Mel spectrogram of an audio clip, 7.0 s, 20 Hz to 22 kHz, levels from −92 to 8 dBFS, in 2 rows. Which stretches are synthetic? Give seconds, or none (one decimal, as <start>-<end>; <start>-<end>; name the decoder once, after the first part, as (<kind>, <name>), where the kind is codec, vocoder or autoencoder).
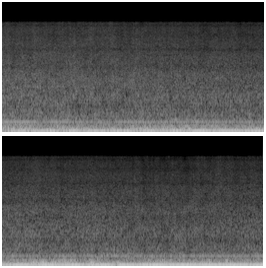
0.5-1.9 (codec, HILCodec); 5.2-6.4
